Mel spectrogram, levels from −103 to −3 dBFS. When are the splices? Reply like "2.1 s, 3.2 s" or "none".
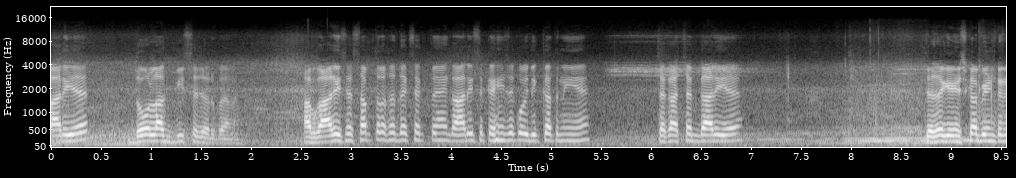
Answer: none

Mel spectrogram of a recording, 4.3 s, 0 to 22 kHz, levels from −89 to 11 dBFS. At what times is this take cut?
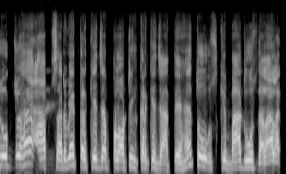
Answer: none

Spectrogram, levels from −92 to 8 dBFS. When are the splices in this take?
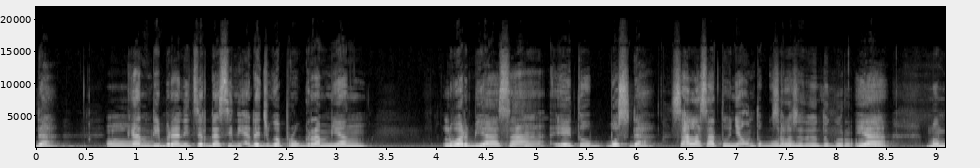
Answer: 6.2 s

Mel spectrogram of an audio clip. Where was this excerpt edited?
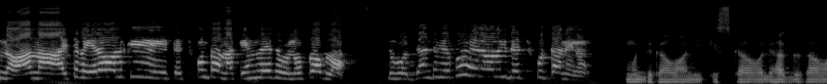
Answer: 6.3 s

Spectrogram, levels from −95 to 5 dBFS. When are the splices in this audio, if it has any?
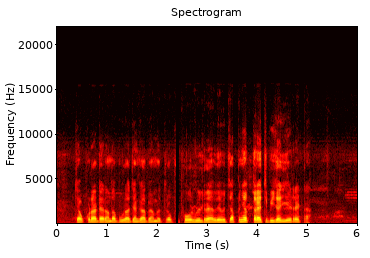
2.4 s

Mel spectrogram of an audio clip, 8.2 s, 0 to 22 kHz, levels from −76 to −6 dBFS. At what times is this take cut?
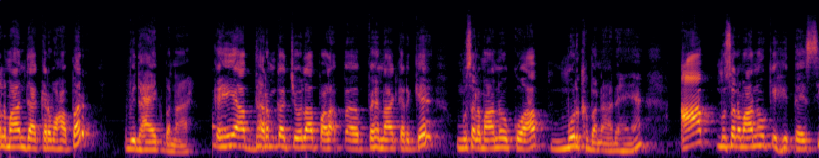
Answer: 2.1 s

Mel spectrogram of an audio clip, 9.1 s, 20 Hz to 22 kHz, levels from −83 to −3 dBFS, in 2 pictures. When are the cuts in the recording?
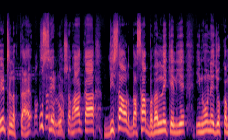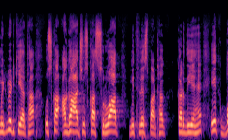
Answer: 1.3 s

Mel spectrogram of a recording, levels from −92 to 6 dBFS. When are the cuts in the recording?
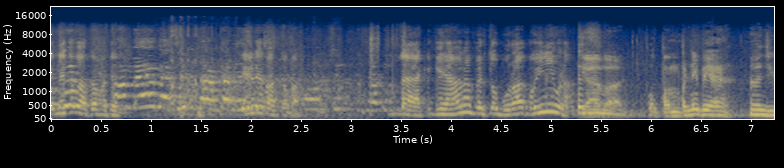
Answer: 5.3 s

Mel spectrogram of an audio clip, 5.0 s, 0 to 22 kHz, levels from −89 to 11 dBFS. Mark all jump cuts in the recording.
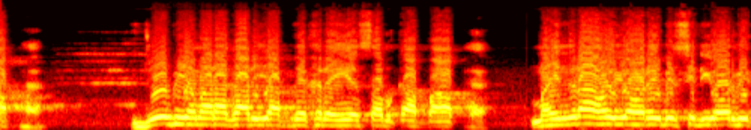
3.4 s

